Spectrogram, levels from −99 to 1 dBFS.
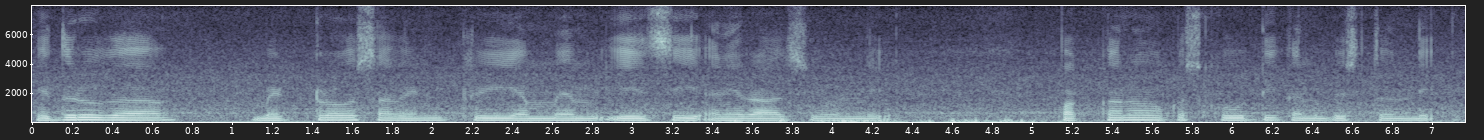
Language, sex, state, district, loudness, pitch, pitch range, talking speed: Telugu, male, Telangana, Hyderabad, -16 LUFS, 140 Hz, 135-150 Hz, 100 wpm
